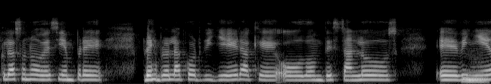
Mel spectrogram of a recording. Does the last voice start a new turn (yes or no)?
no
